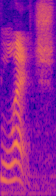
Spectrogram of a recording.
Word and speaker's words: lech: This should be pronounced lech.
